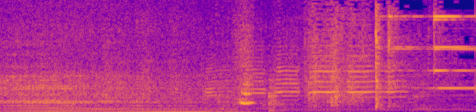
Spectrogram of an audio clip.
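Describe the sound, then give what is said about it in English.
A car drives by, its engine rumbling low and loud with a shifting pitch, then fading slightly over a couple of seconds, with no talking. “I packed them into my car and drove across Denmark, selling them directly to toy stores.”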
